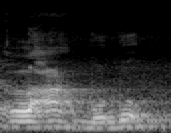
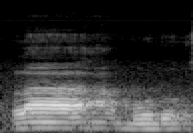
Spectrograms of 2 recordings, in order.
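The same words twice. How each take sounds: First: The first vowel is cut short. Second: The first vowel is held long. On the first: I surely worship. The speaker calls it wrong. "lamnya pendek" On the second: I do not worship. The speaker calls it right. "La panjang"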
